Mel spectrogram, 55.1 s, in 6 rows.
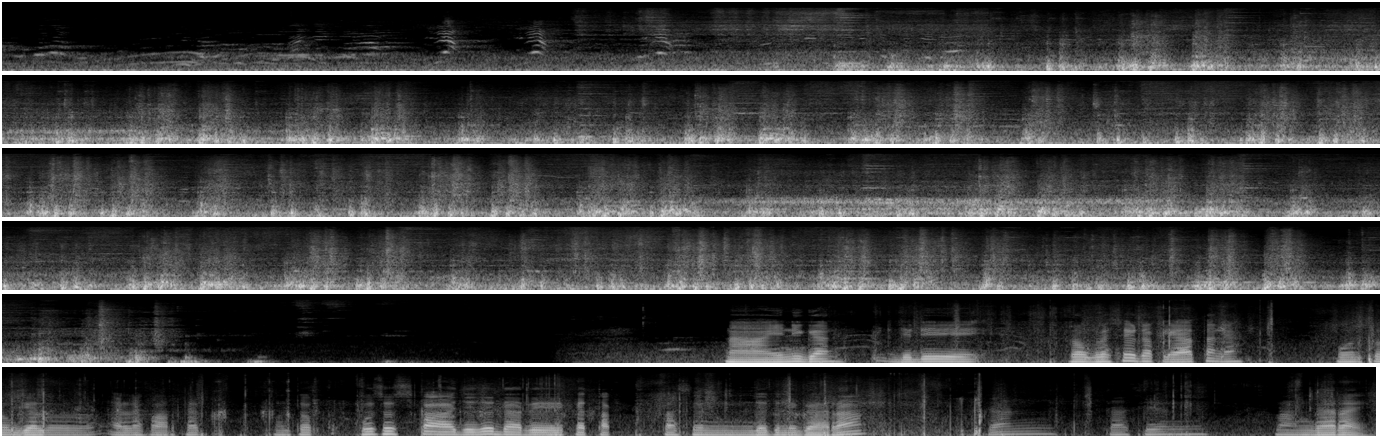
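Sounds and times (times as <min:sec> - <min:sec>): train wheel squeal: 0:03.8 - 0:06.4, 0:21.8 - 0:28.6, 0:38.6 - 0:39.5
train wheels clattering: 0:03.8 - 0:39.0.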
